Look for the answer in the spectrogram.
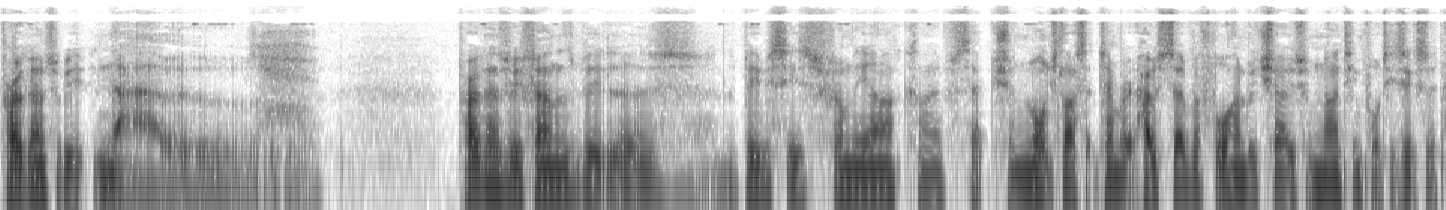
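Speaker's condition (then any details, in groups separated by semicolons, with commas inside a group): No condition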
